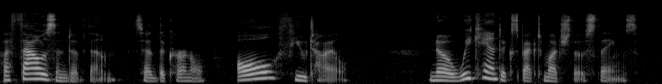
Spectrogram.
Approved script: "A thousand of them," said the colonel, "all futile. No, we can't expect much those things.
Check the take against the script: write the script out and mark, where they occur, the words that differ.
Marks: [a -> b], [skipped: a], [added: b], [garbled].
"A thousand of them," said the colonel, "all futile. No, we can't expect much those things.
